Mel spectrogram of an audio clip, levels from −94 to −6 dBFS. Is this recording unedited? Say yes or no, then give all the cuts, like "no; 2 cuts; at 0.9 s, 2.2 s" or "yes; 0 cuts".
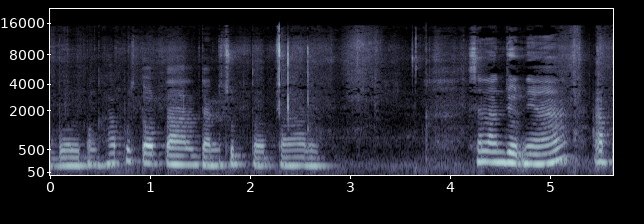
yes; 0 cuts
